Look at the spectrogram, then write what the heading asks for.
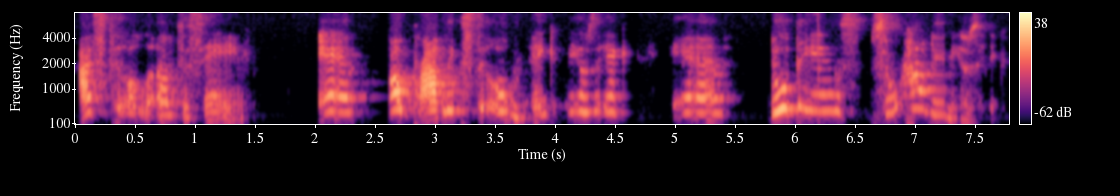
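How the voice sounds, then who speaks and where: A woman's voice: extremely high pitch, takes it slowly, vocal fry, rough recording. A woman giving a heartfelt spiritual talk, her voice shaky and sounding close to tears. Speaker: spiritual vlogger.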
